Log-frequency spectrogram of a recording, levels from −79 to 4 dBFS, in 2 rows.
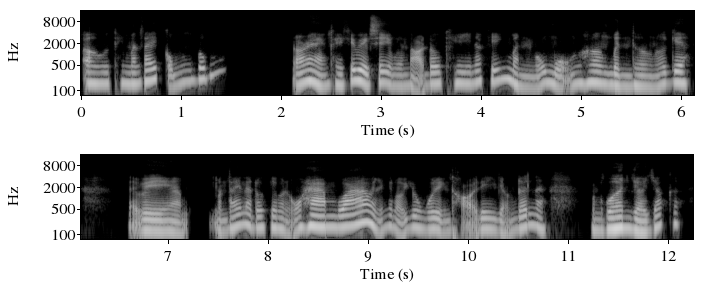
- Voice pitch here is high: No, medium, 160 Hz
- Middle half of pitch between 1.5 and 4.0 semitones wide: Yes, average, 3.7 semitones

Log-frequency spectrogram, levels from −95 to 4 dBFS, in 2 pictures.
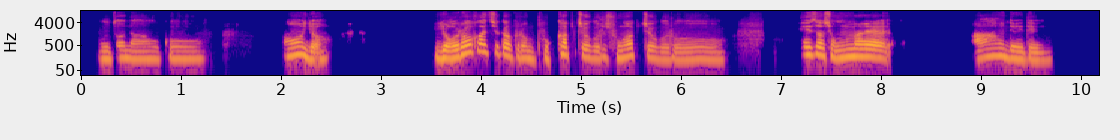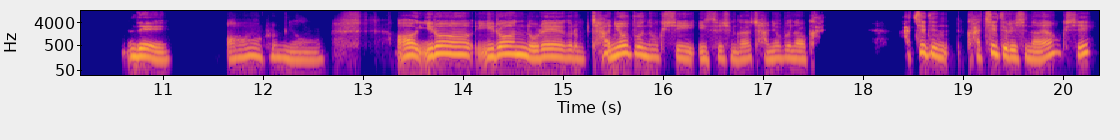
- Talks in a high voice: No, medium, 165 Hz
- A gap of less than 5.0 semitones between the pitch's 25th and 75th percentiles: No, average, 5.3 semitones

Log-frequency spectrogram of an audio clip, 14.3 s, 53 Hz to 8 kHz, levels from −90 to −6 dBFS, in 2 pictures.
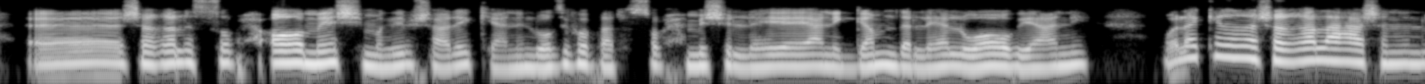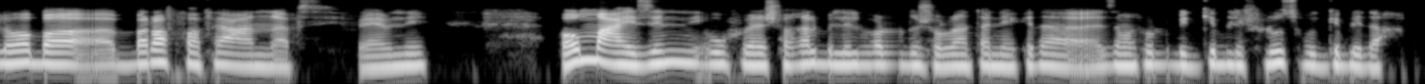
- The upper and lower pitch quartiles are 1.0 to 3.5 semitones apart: Yes, average, 2.9 semitones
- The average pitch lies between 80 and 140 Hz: No, medium, 165 Hz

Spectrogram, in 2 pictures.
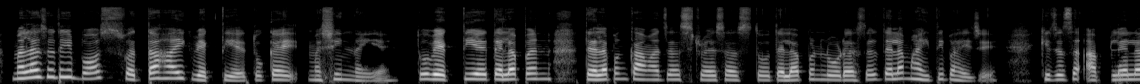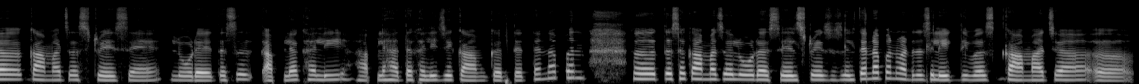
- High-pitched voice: Yes, high, 215 Hz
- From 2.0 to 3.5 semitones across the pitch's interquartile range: Yes, average, 3.1 semitones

